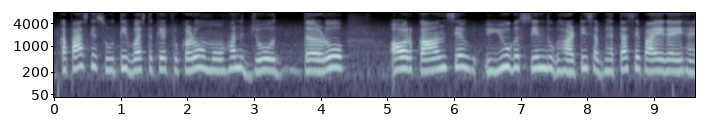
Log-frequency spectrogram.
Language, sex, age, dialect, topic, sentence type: Hindi, female, 18-24, Marwari Dhudhari, agriculture, statement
